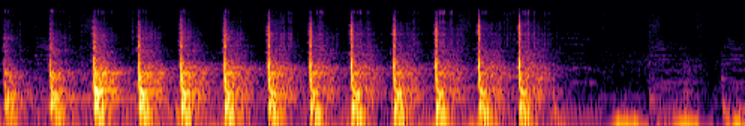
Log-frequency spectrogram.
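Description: About a dozen sharp hammer strikes land in a steady, even rhythm, close by and loud, then stop, leaving faint rustling.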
